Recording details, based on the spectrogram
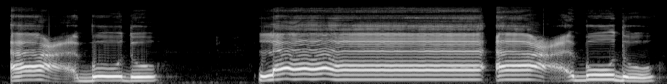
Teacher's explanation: তিন আলিফ টানে পড়বো লাম আলিফ জবর লা হামজাহ আইন জবর আইন হরফকে হালকের মধ্যখান থেকে চাপ দিয়ে উচ্চারণ করতে হবে কারণ আইনের মাখরাজ হালকের মধ্যখান থেকে হবে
